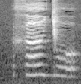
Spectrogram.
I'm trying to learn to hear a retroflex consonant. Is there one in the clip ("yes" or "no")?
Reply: no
